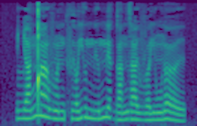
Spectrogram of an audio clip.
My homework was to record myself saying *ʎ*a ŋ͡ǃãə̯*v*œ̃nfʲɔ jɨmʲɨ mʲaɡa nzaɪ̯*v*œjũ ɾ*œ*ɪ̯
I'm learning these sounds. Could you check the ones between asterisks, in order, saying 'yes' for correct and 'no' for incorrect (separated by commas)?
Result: yes, yes, yes, yes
